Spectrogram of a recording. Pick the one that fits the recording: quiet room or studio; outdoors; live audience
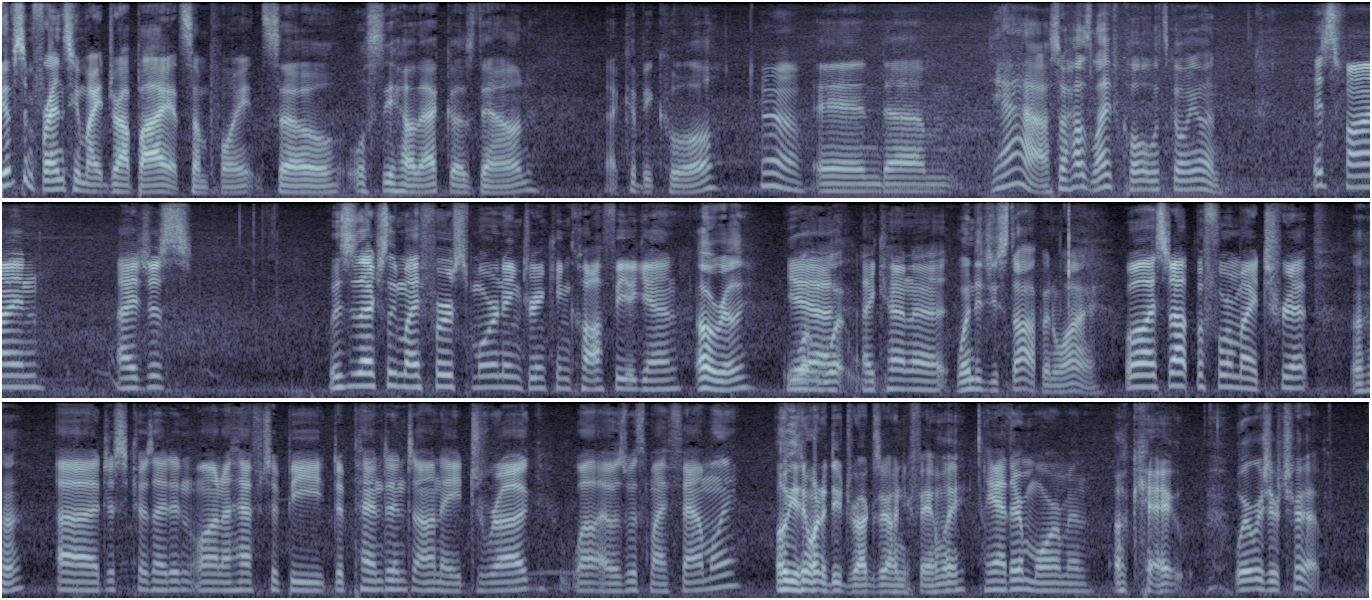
outdoors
